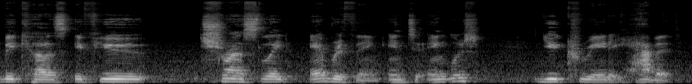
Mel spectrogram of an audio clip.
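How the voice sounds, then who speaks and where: A man with a Spanish accent at medium pitch and a very slow pace. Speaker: English teacher. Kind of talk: tutorial. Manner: hesitant, with many fillers.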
